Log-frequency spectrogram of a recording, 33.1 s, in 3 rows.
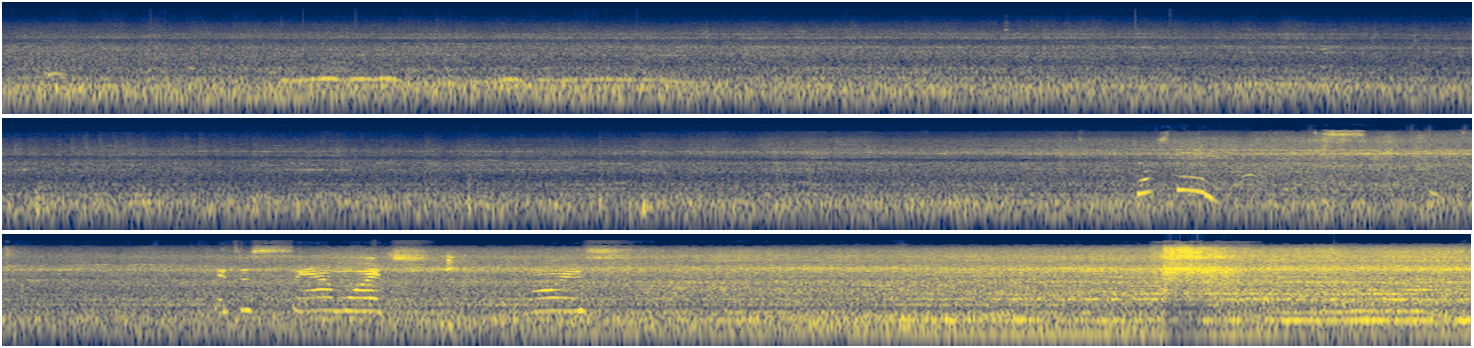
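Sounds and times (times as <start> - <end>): steel wheels rumbling on rail: 0.0 - 33.0.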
